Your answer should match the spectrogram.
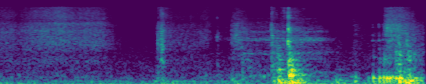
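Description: Faint rubbing of a hand smoothing a heat-press cover sheet laid over a tank top, with a couple of light clicks and a short louder sound near the end.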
